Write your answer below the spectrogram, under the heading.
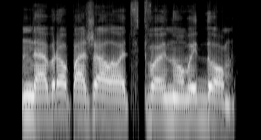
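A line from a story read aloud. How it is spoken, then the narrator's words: Mocking announcement. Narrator (Russian): насмешливо объявляет Рио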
